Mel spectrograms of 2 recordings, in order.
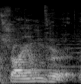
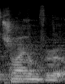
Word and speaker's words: triumvirate: And Simon Mayo stopped and said, what did you just call it? A triumvirate. – Yeah. Right. – And he said, that's not how you pronounce it.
